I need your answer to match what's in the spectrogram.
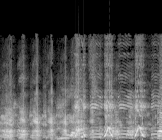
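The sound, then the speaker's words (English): A rubber chicken squawks repeatedly in loud, strained honks, with wavering pitch and short gaps between them, prominent, with no talking. “I gave the hero category a rubber chicken”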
